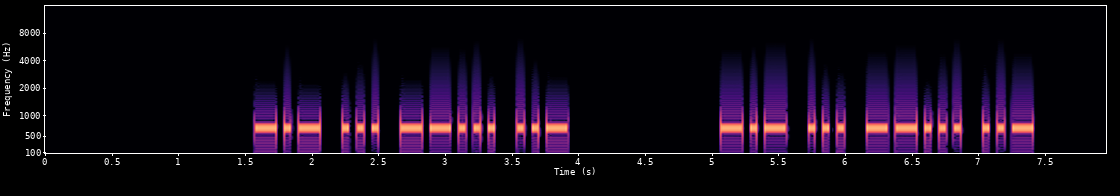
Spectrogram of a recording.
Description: Morse code, heard as a keyed tone, about 22 wpm, 700 Hz. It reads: KS7U KS7U
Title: USA Call Signs - 4 Characters - Repeated 3x - 22wpm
